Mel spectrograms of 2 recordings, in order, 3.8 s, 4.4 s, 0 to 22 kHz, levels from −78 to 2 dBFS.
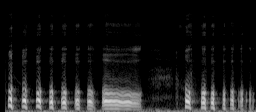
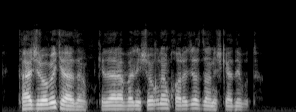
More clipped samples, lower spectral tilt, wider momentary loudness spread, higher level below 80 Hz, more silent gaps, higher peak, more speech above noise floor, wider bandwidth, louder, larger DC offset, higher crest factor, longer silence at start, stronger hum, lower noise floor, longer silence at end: neither; first, -9.5 dB/octave vs -7 dB/octave; second, 9 LU vs 12 LU; about the same, -46 dBFS vs -50 dBFS; neither; about the same, -4 dBFS vs -2 dBFS; second, 19 dB vs 50 dB; first, 9.4 kHz vs 7.6 kHz; second, -21 LUFS vs -17 LUFS; neither; about the same, 18 dB vs 16 dB; second, 0.1 s vs 0.3 s; neither; second, -40 dBFS vs -66 dBFS; second, 0 s vs 0.75 s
